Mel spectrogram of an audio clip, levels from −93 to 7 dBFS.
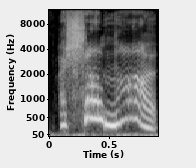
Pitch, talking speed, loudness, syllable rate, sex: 370 Hz, 200 wpm, -11 LUFS, 6.8 syllables/s, female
